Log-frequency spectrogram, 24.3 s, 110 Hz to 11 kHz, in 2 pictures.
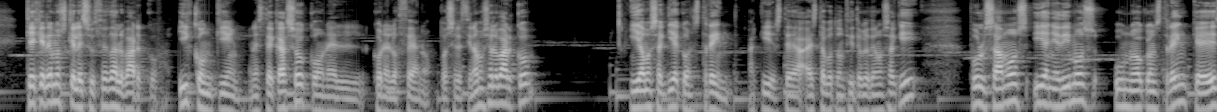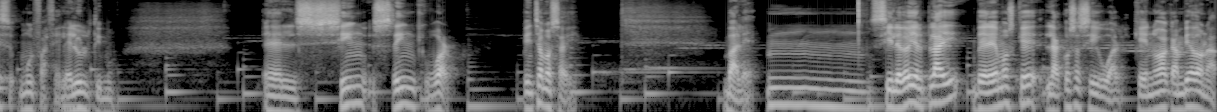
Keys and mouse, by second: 10.5-16.4 drag, 22.1 click.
